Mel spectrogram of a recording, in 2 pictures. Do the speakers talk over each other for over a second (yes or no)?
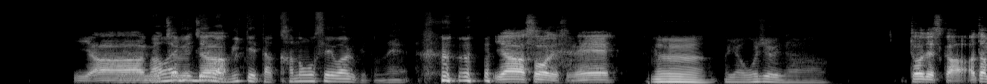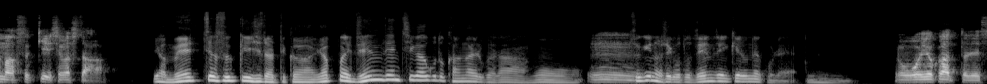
yes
